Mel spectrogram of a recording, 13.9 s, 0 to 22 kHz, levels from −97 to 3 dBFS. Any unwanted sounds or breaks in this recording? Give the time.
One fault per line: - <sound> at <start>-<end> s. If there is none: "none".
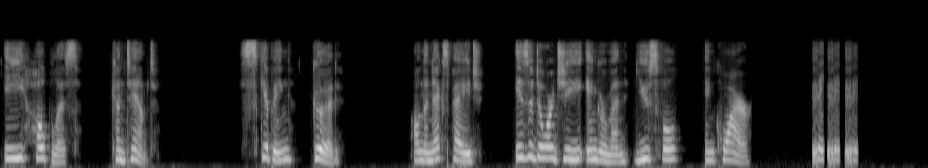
- laugh at 12.2-12.9 s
